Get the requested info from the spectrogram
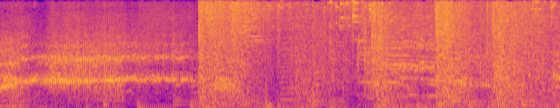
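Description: Car tyres screeching under hard braking for nearly two seconds, then a sudden loud crash of vehicles colliding, with a second wave of crash noise a couple of seconds later, over a dramatic film score.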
